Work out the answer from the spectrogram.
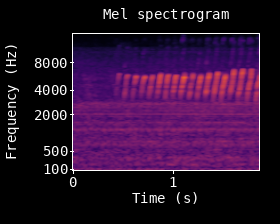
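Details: Canary song in a long, fast rolling style, played to train other canaries to sing: a rapid series of high, bright notes repeated about eight times a second, starting after a short quiet gap.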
